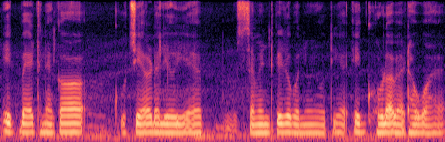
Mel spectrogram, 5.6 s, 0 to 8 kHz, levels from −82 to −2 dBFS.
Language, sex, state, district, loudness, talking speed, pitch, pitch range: Hindi, male, Delhi, New Delhi, -15 LUFS, 225 wpm, 135 Hz, 125-135 Hz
